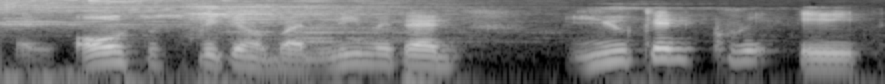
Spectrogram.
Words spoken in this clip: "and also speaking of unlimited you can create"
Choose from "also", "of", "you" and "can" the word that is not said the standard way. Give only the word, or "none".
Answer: of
